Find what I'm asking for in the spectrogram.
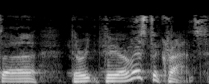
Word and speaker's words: The Aristocrats: There was a screening of this film called The Aristocrats.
